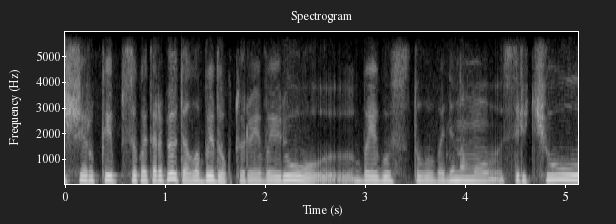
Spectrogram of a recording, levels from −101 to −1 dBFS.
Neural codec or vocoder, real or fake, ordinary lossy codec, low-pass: none; real; Opus, 16 kbps; 5.4 kHz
